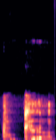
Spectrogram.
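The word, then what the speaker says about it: תוכחה: 음력으로 책망은 토우케하흐입니다. 토우케하흐. 그리고 발음으로는 토케하입니다. 토케하.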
